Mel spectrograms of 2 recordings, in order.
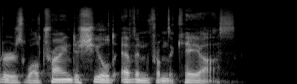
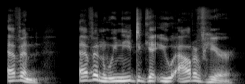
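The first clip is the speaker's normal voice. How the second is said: urgent call; 7 semitones higher than usual. Acted. Patricia urgently pulling him out.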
